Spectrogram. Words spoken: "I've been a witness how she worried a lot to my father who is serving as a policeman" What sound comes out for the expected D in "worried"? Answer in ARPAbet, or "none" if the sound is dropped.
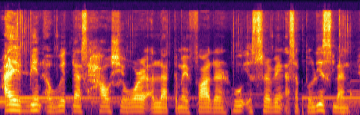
none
